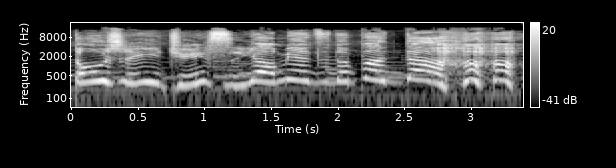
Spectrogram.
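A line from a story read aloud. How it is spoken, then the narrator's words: Laughing. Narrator (Chinese): 公爵大笑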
